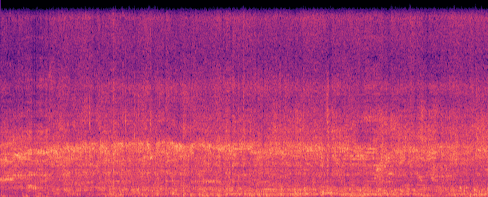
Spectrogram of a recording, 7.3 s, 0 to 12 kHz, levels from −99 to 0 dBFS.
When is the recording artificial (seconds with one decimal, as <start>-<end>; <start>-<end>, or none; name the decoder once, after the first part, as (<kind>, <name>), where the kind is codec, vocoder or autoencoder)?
0.0-7.3 (codec, SNAC)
